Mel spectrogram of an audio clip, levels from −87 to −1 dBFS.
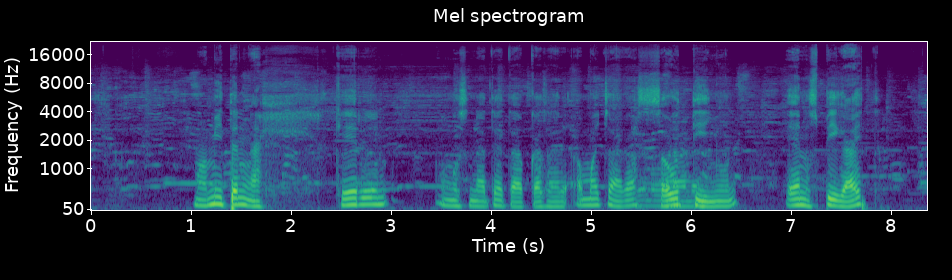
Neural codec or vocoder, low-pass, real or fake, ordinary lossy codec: none; none; real; none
